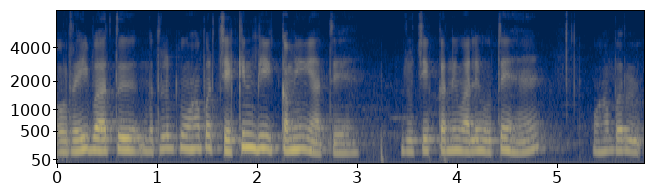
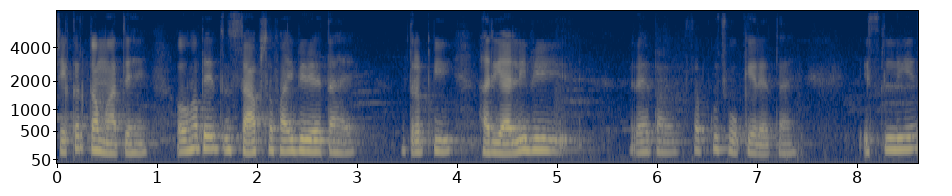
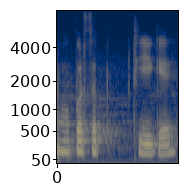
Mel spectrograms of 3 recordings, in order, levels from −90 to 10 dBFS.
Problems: background sounds at intervals, continuous background conversations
